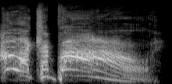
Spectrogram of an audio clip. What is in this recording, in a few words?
Male Imp Attack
